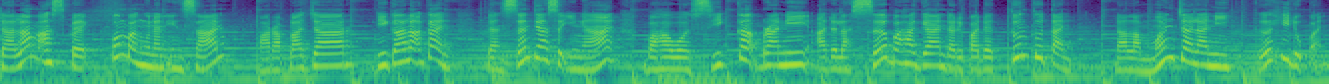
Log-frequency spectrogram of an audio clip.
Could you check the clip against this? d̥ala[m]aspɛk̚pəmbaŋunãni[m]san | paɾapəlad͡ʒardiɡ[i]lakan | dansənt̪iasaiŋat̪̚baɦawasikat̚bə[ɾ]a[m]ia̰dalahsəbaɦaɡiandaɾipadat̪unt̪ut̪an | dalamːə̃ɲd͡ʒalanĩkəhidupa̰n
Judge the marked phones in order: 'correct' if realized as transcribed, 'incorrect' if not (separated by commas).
correct, incorrect, incorrect, correct, incorrect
